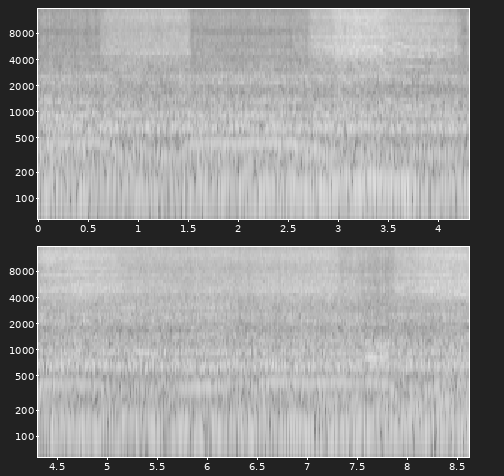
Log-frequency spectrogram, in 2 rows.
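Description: Huina 580 RC excavator's electric motors running as the boom and arm move, with a whine that rises, holds and falls away about five times, each lasting up to about a second, over a steady low whirr.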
